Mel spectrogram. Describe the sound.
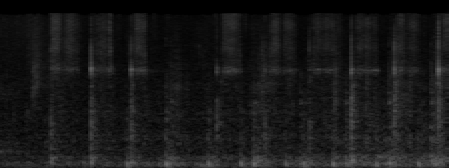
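Handwriting as 'bit per second' is written out during a lesson: many short, faint scratching strokes in quick irregular bursts.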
